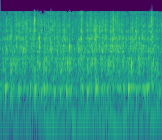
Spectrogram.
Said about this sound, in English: In the town of Borjomi, locals line up beside a public fountain to fill up big plastic jugs of mineral water for free. I step in line and fill up my own water bottle.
